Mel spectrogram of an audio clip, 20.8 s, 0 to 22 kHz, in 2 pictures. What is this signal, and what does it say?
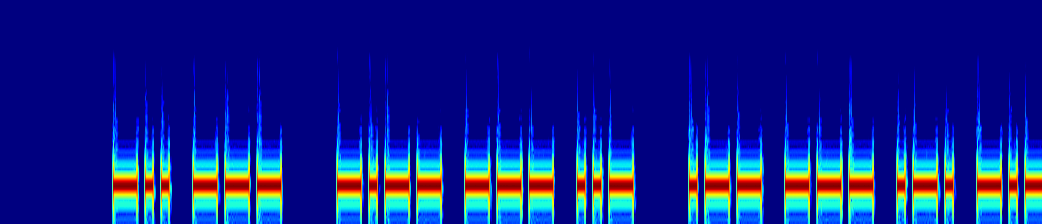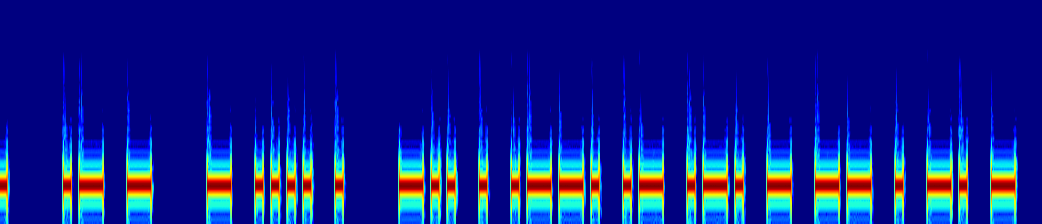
Morse code, heard as a keyed tone, about 15 wpm, 700 Hz. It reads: DO YOU WORK AT THE DEPARTMENT
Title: Sentences from Top 1000 Words - Review Part 5 - 15wpm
